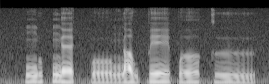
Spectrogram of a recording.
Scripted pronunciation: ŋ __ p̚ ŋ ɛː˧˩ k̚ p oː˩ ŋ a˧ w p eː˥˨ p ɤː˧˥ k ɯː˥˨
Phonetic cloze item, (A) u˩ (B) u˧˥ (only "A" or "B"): B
